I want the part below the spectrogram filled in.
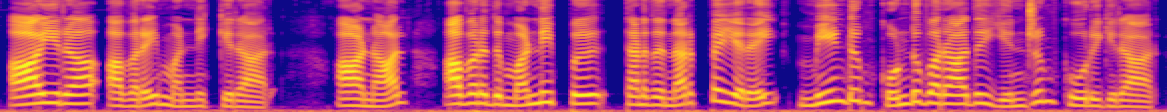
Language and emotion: Tamil, neutral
